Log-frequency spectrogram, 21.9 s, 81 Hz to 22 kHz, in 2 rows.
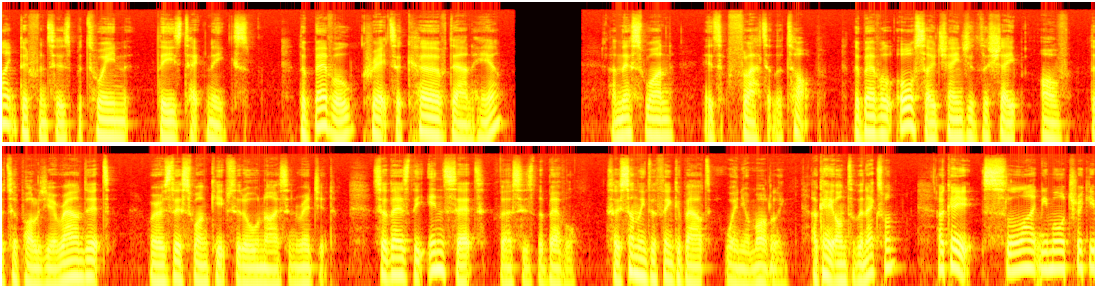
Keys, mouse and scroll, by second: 19.8 Tab.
